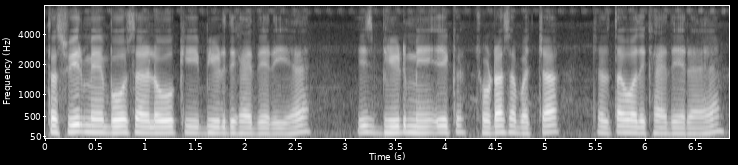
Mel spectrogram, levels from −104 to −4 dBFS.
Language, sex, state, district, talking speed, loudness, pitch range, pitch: Hindi, male, Karnataka, Bangalore, 210 wpm, -19 LUFS, 130-145 Hz, 140 Hz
